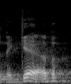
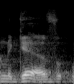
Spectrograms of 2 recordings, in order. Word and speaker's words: Negev: The southern portion of the land is called, depending on who you ask, the Negev with a B or Negev with a V. Depends on how you pronounce that Hebrew letter.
